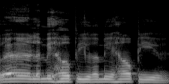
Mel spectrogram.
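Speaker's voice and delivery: put-on savage, feral, growly voice. Describing a game character who offers help, in a Tasmanian devil-like savage voice. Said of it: "He talks like a fucking Tasmanian devil".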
